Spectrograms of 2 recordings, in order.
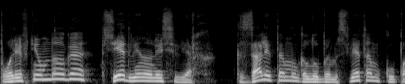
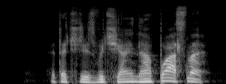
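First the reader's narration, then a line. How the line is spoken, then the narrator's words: Muttering. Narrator (Russian): пробормотал Ньютон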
